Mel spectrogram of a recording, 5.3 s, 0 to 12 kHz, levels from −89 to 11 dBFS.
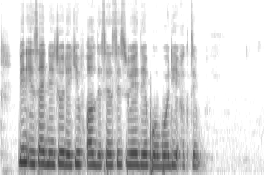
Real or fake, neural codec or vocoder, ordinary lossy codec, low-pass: real; none; none; none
